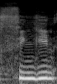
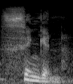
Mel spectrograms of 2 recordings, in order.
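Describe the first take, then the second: First: The word ends with a full ing sound. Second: The word ends with a shortened in sound. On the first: "the written word would be with an ing" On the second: "we would uh, shorten it to singin"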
